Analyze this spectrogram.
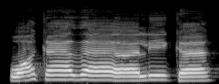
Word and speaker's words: وكذلك: ওয়াকাযা, জালের উচ্চারণটা একদম নরম পাতলা হবে, জিহ্বার মাথা উপরের দাঁতের মাথার সাথে লাগবে জালের উচ্চারণটা করার সময়।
